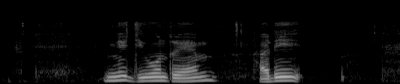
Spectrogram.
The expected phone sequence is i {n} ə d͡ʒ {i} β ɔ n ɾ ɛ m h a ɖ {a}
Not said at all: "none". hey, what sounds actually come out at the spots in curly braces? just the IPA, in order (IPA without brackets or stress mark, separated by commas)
ɲ, i, i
